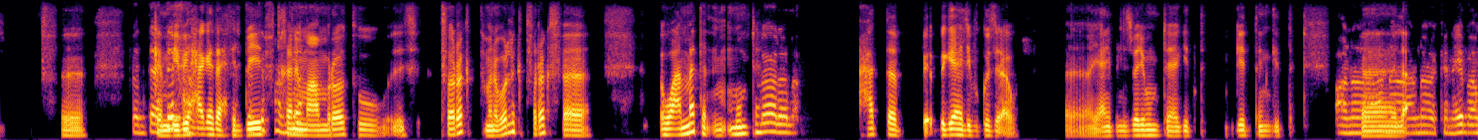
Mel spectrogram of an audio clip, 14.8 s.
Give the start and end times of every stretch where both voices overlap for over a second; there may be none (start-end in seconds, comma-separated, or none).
1.5-3.1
